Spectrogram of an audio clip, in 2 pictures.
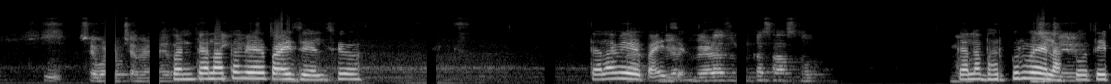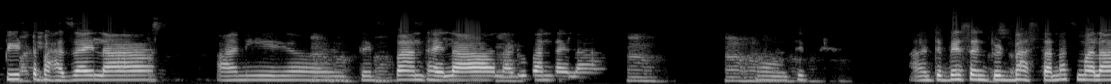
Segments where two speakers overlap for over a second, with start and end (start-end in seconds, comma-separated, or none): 1.7-3.3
